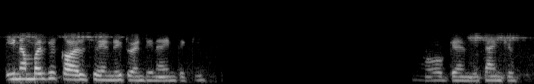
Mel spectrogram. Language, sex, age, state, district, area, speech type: Telugu, female, 18-30, Andhra Pradesh, Anantapur, urban, conversation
